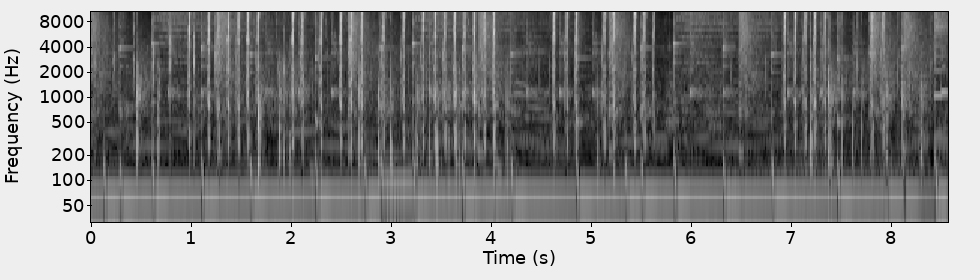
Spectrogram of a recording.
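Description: Paintball markers firing in rapid bursts of many shots a second, with short pauses between runs, over background music.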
